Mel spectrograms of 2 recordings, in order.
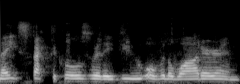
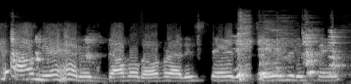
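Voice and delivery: a hint of Cody, louder and laughing; mock Cody voice; 5 semitones higher, 7 dB louder than usual. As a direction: play it back at him teasingly. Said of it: "talking back at Cody in Cody's voice".

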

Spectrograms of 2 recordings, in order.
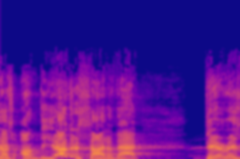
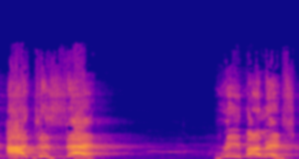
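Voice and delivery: lightly voiced prophet, laughing, "no more rain" drawn out; a hint of a swaggering prophet with a laugh; mock Elijah decree; 3 semitones lower, 7 dB louder, much slower than usual. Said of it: "That's exactly how he said it".

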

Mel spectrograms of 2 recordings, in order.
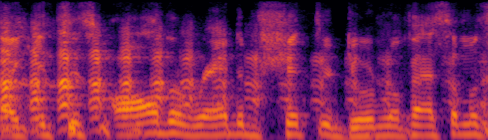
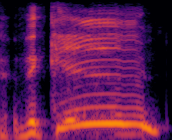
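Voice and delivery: high mock The Coon. South Park character name.

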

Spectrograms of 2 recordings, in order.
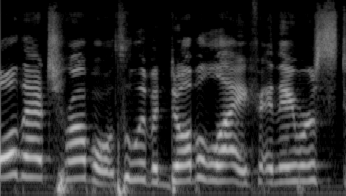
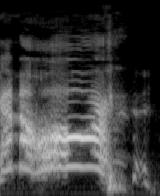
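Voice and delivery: high, very loud drawn-out shout; yelled confession; 11 semitones higher, 10 dB louder, much slower than usual. Retold or imitated. Daughter yelling in Times Square, drawn-out shouted confession. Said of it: "if you yell".

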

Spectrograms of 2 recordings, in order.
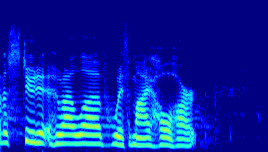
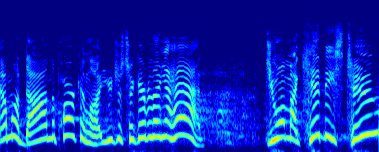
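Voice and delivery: high, fast comic protest; mock complaint; 6 semitones higher, faster than usual. Patient protests to blood lab staff, mock outrage. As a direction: overdramatize the drained patient's grievance.

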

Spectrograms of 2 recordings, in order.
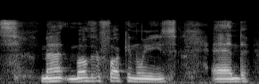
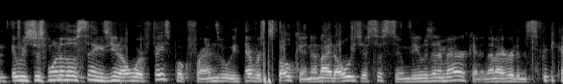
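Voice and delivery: usual speaking voice

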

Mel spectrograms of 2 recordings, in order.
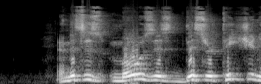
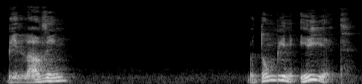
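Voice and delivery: ordinary talk

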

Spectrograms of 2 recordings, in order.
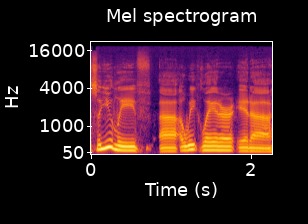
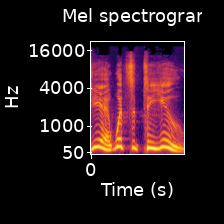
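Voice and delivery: tough mobster; 10 semitones higher, 4 dB louder than usual. Acted. Mobster challenging, high far voice.

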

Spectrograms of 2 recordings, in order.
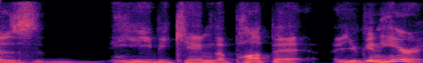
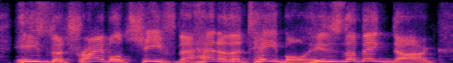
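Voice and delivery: higher-pitched, hyped-up announcer parody; mock wrestling commentary; 8 semitones higher, 3 dB louder than usual. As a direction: parrot the hype like an excited commentator. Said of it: "And then on commentary".

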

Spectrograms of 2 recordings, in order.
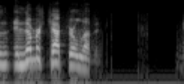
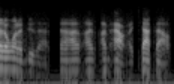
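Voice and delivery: low mock refusal; 7 semitones lower, 16 dB quieter, faster than usual. Refusing to carry luggage.

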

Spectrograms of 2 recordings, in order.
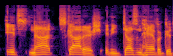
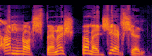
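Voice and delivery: Sean Connery; 4 semitones higher than usual. Retold or imitated. The best Scottish accent in the scene denying being Spanish, Scottish impression. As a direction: stretch it out in a mimicked Scottish accent. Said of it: "the guy doing the best Scottish accent".

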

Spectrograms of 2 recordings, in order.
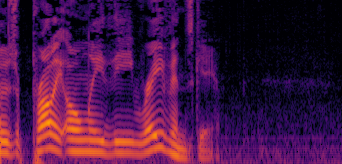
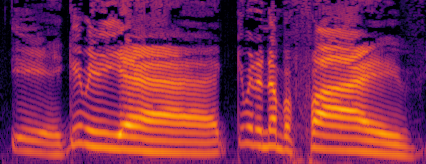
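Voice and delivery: put-on New York accent; 7 dB louder than usual. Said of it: "goes back to that deli in New York".

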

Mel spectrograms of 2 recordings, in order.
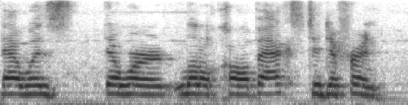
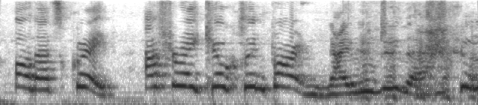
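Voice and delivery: imitating Yelena; 6 semitones higher than usual. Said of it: "She goes".

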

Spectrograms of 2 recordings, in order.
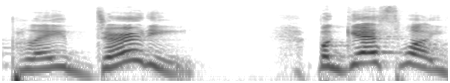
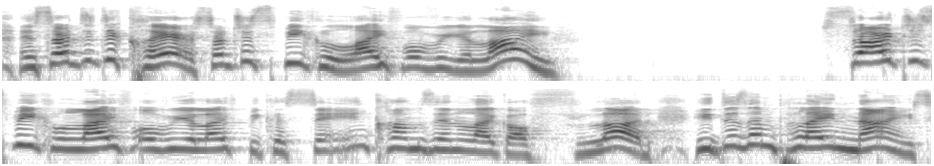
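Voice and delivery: normal talking voice

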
